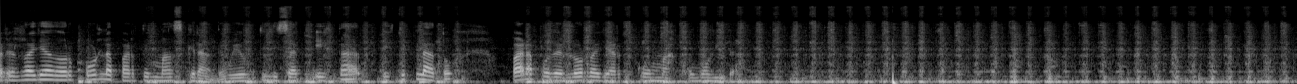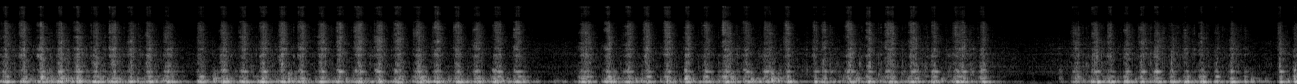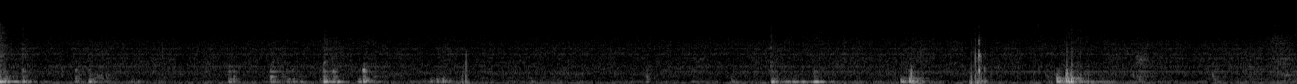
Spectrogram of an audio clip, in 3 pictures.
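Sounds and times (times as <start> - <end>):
carrot grated on metal grater: 0.9 - 23.0, 23.6 - 26.2.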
